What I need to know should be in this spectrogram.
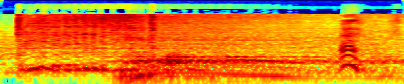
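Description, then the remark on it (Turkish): A truck loaded with nitro cranks and starts up, settling into a loud, rumbling run with a brief rev of the motor near the end. “Hadi çalıştır bakalım kamyonu.”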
